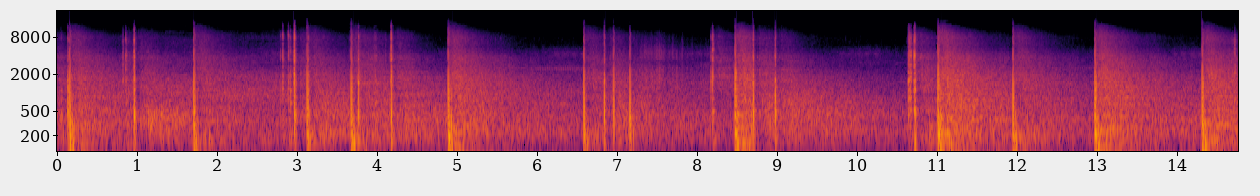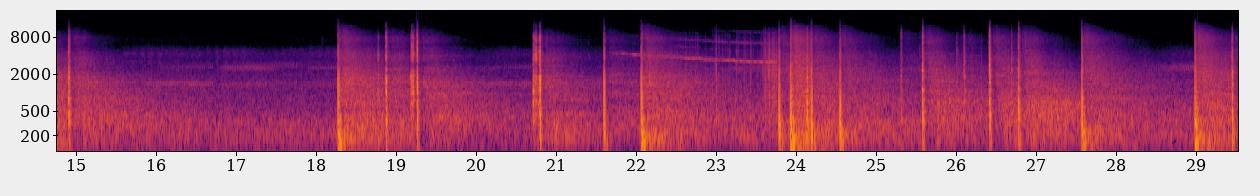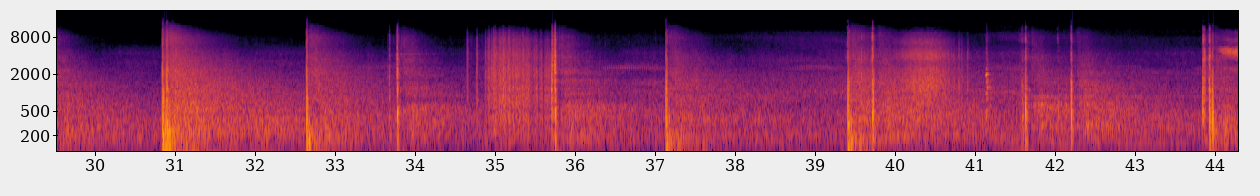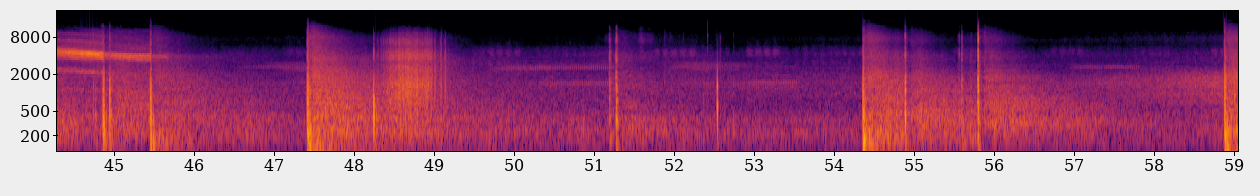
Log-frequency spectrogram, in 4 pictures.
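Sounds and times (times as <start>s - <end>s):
fireworks bursting with bangs: 0.0s - 15.6s, 18.2s - 19.9s, 20.7s - 30.2s, 30.8s - 49.4s, 54.4s - 56.6s
whistling firework: 0.0s - 16.7s, 20.6s - 30.2s, 30.8s - 49.4s, 54.4s - 59.0s
firework crackling hiss: 32.6s - 49.3s.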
